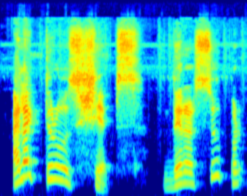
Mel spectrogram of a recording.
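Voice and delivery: high, loud, slow mock Scottish accent that slides Italian; attempted Scottish accent. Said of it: "Scottish accent".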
